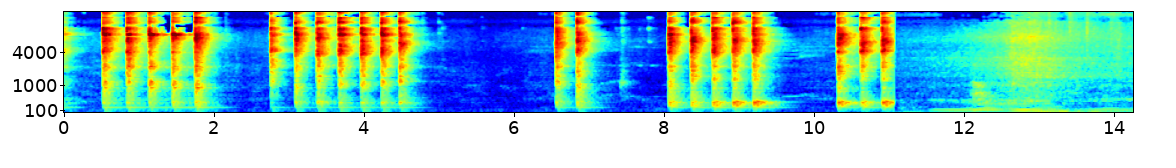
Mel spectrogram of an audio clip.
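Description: Hammer blows on a steel floor drain and the tile and mortar around it, coming in quick bursts of two to six sharp strikes with a short metallic ring, as the drain is chipped out of the floor. In the last few seconds the strikes stop and a softer, rough low noise takes over.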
